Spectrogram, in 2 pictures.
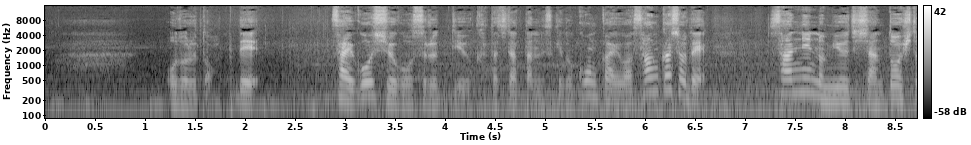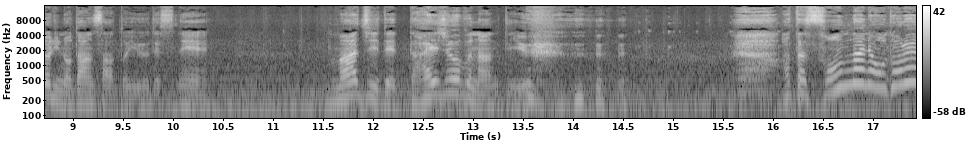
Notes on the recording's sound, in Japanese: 熱海未来音楽祭に参加するために5時起きで熱海に向かう車の中から&踊り終わって帰る車の中から。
